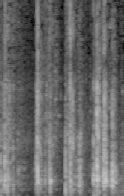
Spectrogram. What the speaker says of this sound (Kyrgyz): Көрүңүздөр, учар ат экен жаныбар.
